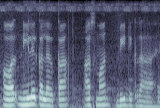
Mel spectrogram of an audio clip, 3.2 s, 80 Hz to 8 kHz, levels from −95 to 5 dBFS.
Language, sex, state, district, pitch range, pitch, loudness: Hindi, male, Chhattisgarh, Bilaspur, 150-170 Hz, 160 Hz, -17 LUFS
